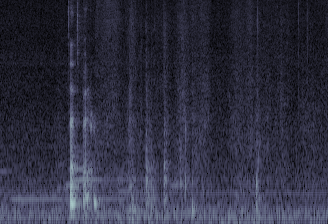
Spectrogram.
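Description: A sewing machine stitches with soft knocks and rustles.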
